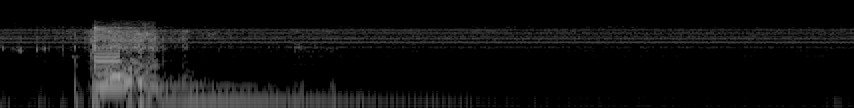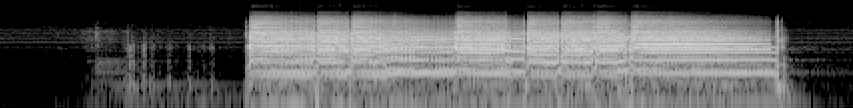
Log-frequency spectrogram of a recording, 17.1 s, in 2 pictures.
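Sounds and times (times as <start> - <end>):
overdriven electric guitar recorded with a Royer microphone: 0.7 - 2.7, 9.4 - 16.7.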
